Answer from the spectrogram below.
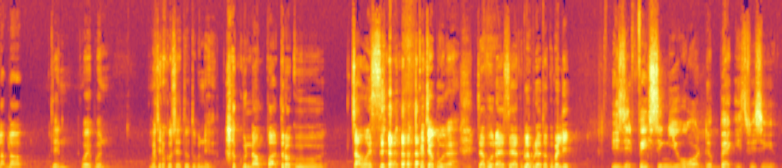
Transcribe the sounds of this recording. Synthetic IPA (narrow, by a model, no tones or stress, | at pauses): lap̚lap̚ | dɛnwapun | mat͡ʃankasiat̪ut̪̬ubəndəakunãmpaʔt̪ɾoaku | t͡ʃawasakut͡ʃabʊt̪̚laht͡ʃabʊt̪̚lasaakubəlabudaʔt̪uakubalɪk̚ | is̬it̚fesĩŋjuɔdəbɛk̚isfesĩŋju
